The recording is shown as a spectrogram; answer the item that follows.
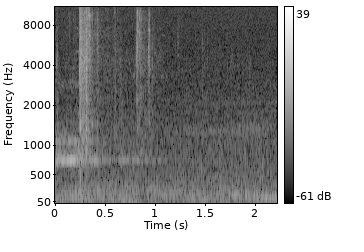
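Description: A few sharp clicks and slaps of rifles being handled in drill by an honour guard at 'present arms', the first and loudest just after the shouted command dies away, then two lighter ones about a second in.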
